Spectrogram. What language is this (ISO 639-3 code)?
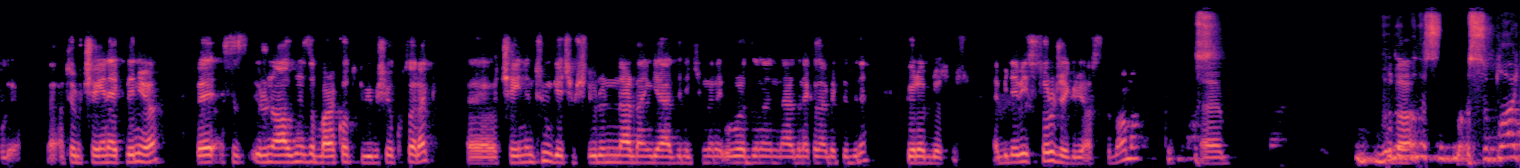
tur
